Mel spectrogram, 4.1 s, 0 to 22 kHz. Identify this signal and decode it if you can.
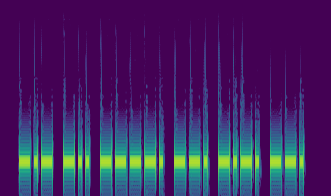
Morse code, heard as a keyed tone, about 31 wpm, 700 Hz. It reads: KD9GCG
